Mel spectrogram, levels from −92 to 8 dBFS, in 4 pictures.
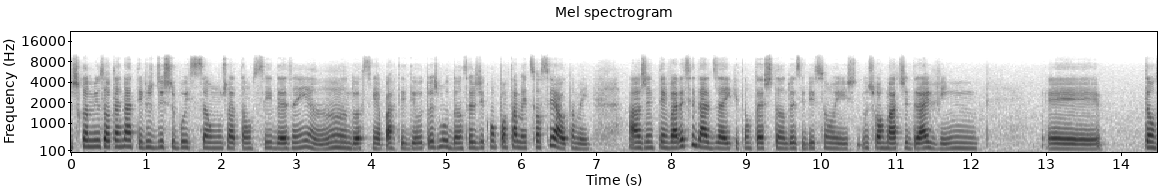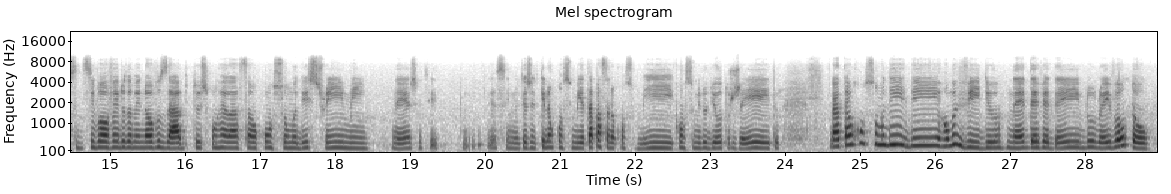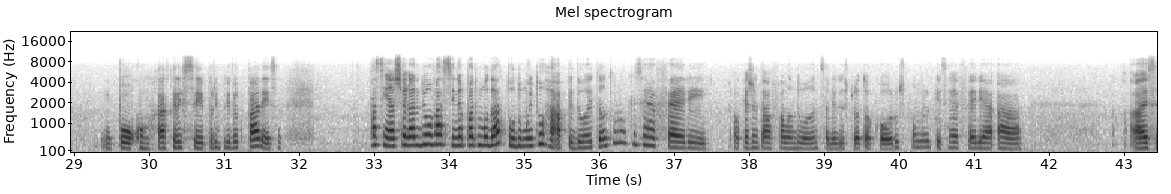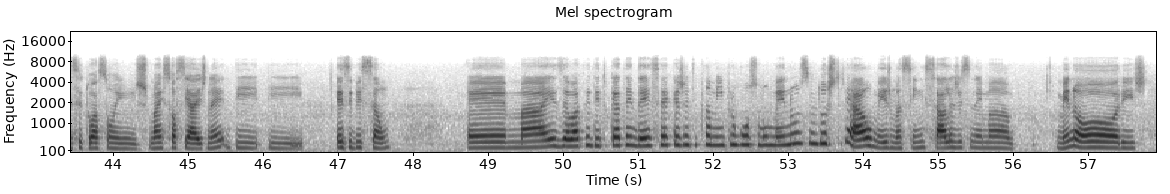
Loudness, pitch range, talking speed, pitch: -18 LUFS, 185-230 Hz, 155 wpm, 195 Hz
